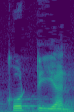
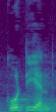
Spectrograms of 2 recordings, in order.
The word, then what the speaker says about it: quotient: got get the answer it's called a ko tian what kotian or quotient okay question is also proper is a proper pronunciation and kotien is also proper pronunciations okay and outside the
